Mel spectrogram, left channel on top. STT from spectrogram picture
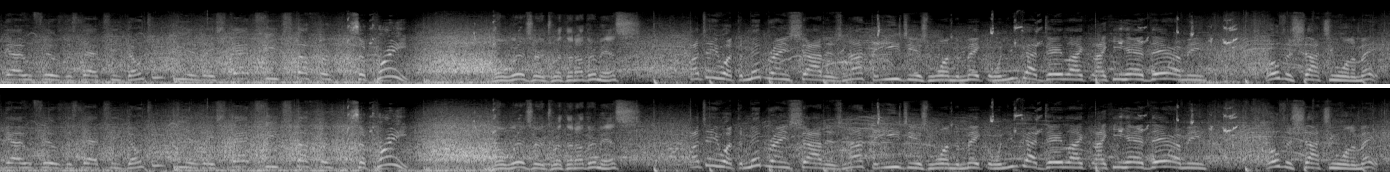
who fills the stat sheet, don't you? He is a stat sheet stuffer supreme. The Wizards with another miss. I'll tell you what, the mid-range shot is not the easiest one to make, but when you've got daylight like he had there, I mean, those are shots you want to make.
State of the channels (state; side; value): normal; both; correlation 0.44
